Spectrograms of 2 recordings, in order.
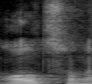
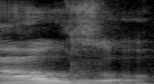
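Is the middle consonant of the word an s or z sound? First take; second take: s; z. First: The middle consonant is an s sound. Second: The middle consonant is a z sound. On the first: The speaker calls it wrong. "এটার উচ্চারণ কিন্তু অলসো না" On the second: The speaker calls it right. "কিন্তু এটার উচ্চারণ হচ্ছে আলজো"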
